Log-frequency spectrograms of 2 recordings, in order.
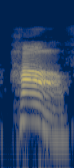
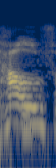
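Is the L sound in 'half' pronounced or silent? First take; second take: silent; pronounced. First: The L sound is silent. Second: The L sound is pronounced. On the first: The speaker calls it right. "the L is silent" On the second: The speaker calls it wrong. "We don't say half, no"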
